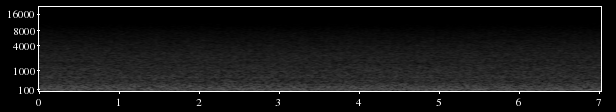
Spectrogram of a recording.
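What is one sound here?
Wind rushes loudly past an open aircraft.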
